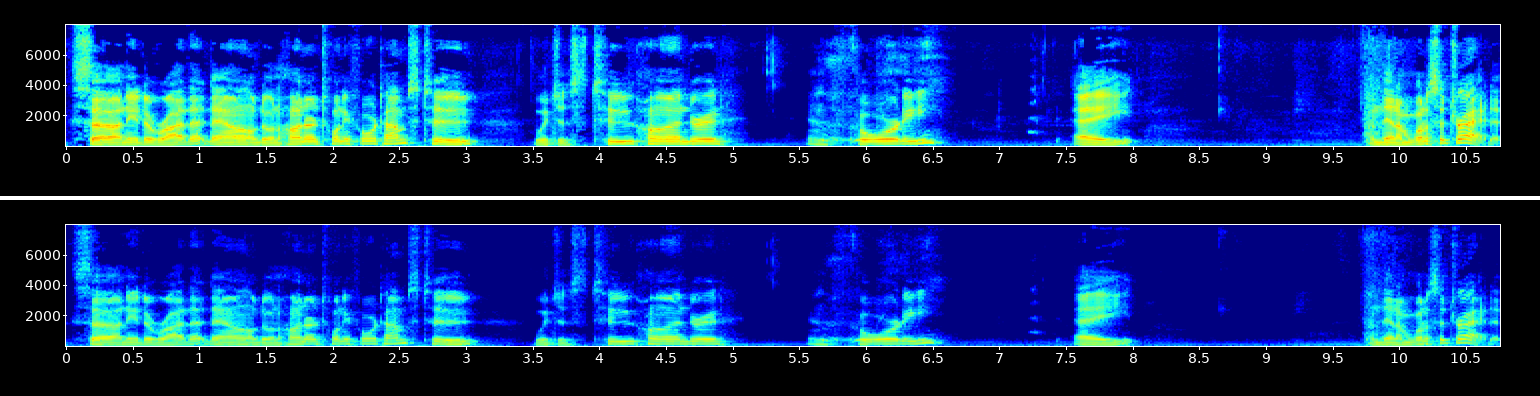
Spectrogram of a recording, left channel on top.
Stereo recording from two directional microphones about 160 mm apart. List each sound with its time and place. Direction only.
0.0 s speech: 25° left (ahead or behind)
7.5 s speech: 20° left (ahead or behind)
9.8 s speech: 30° left (ahead or behind)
